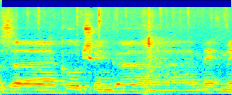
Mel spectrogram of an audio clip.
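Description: A man speaking slowly, with long drawn-out vowels and hesitation sounds.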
